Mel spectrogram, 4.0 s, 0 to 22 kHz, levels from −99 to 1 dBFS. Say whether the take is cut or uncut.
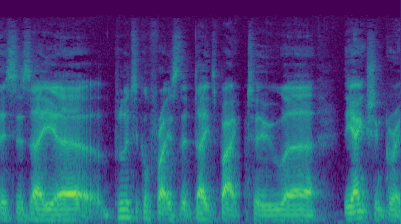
uncut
